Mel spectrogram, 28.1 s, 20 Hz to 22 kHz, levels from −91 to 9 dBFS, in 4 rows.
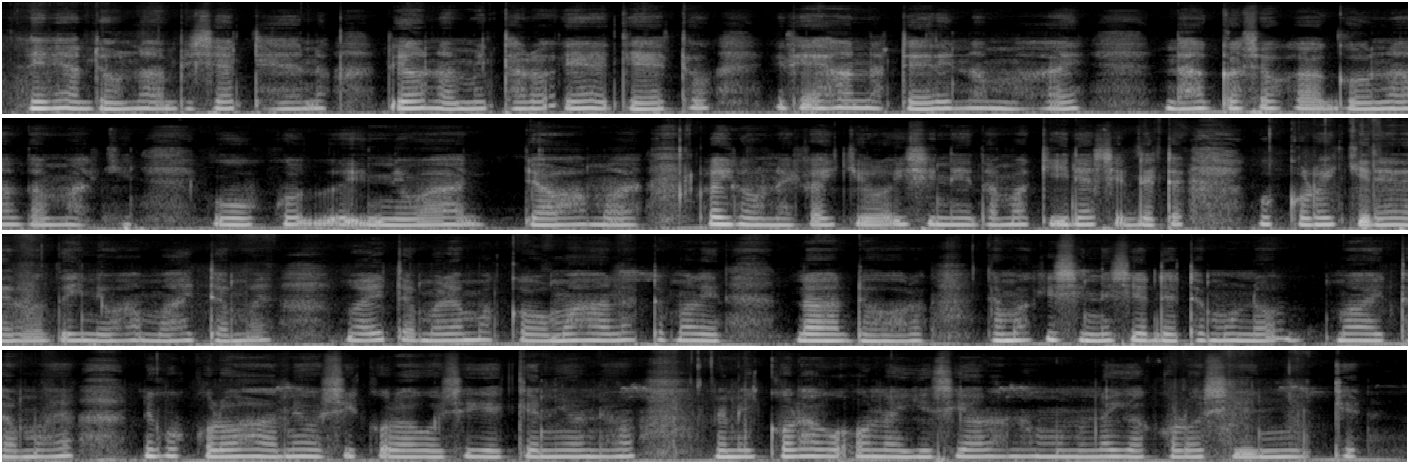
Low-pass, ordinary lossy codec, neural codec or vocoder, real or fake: none; none; none; real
